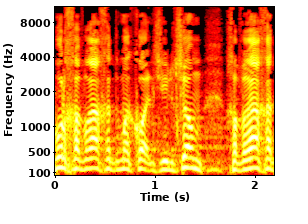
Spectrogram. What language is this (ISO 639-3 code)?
heb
